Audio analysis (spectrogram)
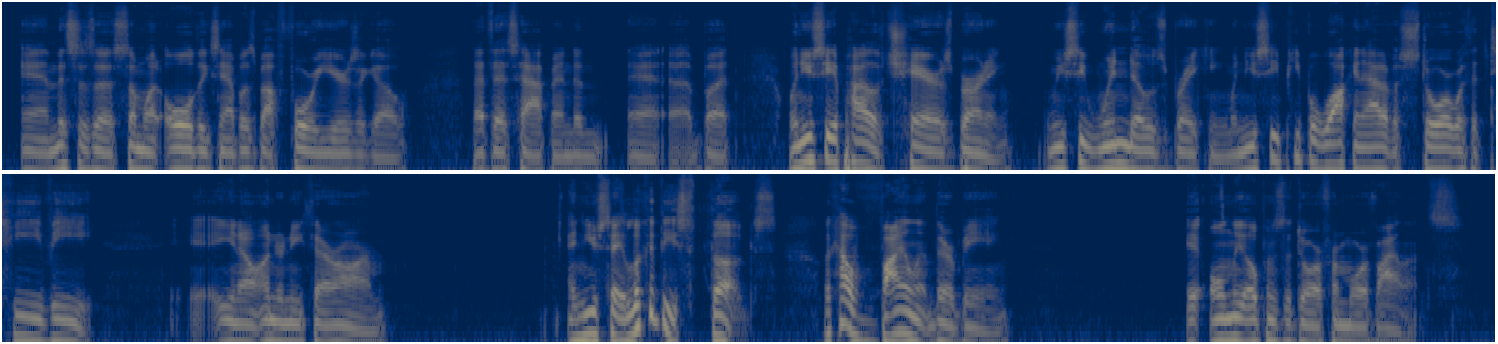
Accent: United States; an American citizen

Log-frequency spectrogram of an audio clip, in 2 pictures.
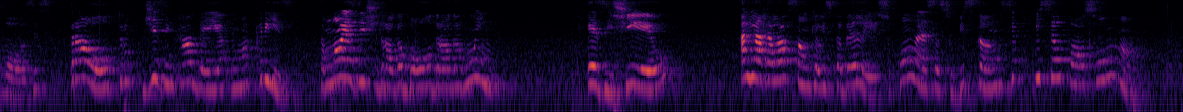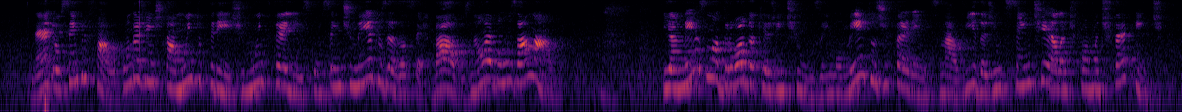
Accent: interior of Minas Gerais, Brazil; now in Manaus, Brazil; eu sou do interior de Minas

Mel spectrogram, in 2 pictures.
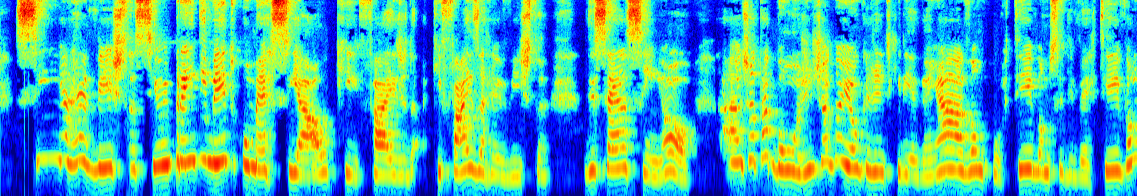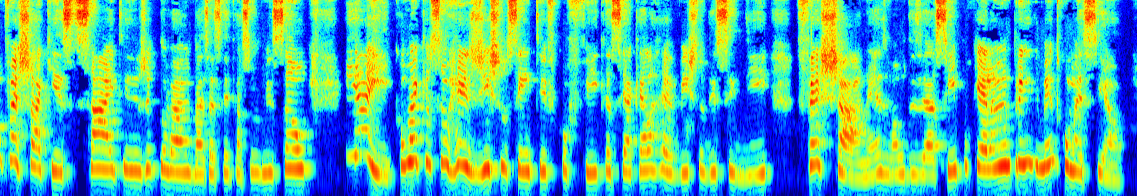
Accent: Recife, Pernambuco, Brazil; eu sou de Recife, Pernambuco, e eu falo aqui da Universidade Federal de Pernambuco. Na verdade, eu costumo brincar que eu nasci aqui na UFPE

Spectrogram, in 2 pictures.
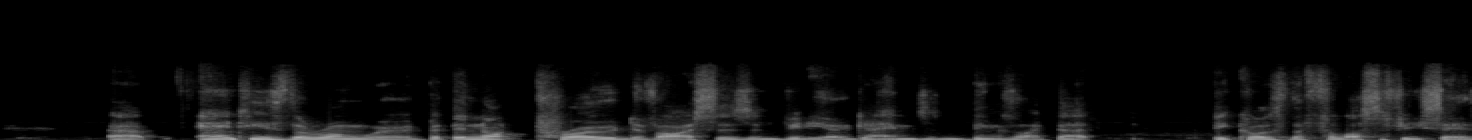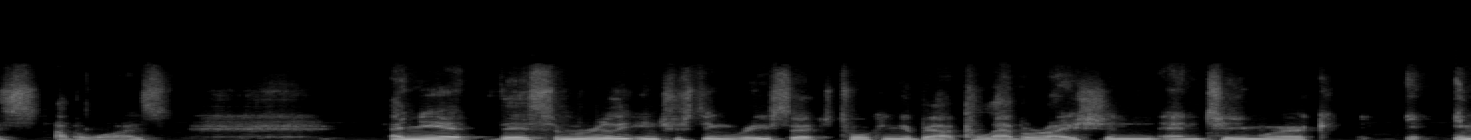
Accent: Victoria, Australia; I grew up in Victoria, so it was all Australian rules footy down there

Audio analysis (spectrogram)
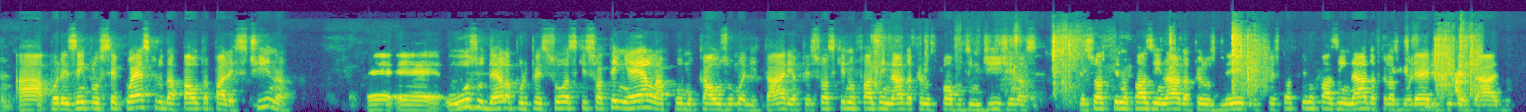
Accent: Brazil; eu faço parte do Brasil, eu sou brasileiro

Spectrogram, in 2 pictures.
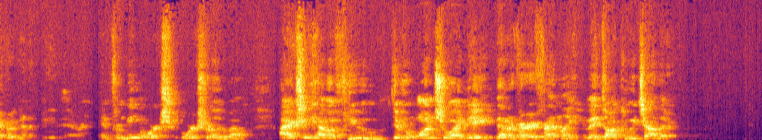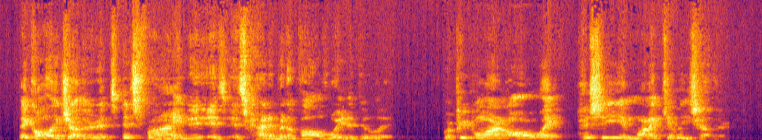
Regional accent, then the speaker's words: New England, United States; now in Orange County, United States; I'm a husky kid from New England

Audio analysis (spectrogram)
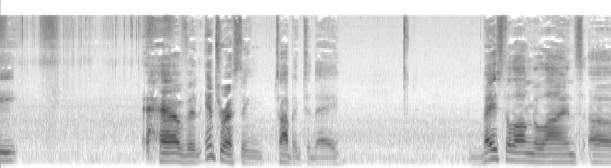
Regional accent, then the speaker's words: Chicago, Illinois, United States; I grew up in Chicago

